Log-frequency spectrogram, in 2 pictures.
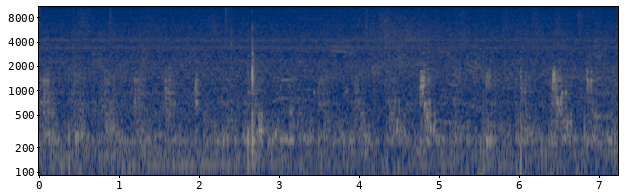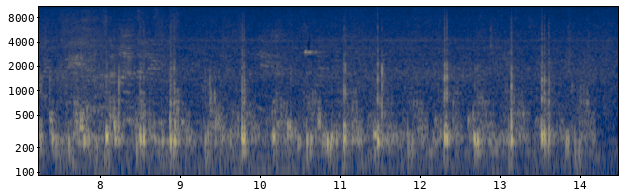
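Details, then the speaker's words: Fetal heartbeat on Doppler at 34 weeks of pregnancy: rapid rhythmic whooshing pulses, about 140 per minute, over machine noise, a normal fetal rate; baby in a seated position. "Mas heartbeat. Pakinggan natin."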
